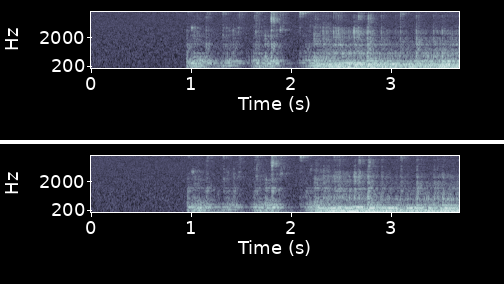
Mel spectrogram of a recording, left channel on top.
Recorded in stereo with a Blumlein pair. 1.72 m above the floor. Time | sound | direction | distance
0.9 | dripping | 30° left | 7 m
